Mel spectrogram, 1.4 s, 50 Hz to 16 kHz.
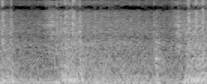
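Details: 1970 Ford pickup engine revved with a rag over the carburetor intake (vacuum trick to clear dirt). Uneven surging revs with a hollow, choked intake sound and bogging: carburetor suspected plugged/gummed up, not confirmed, runs better afterward.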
